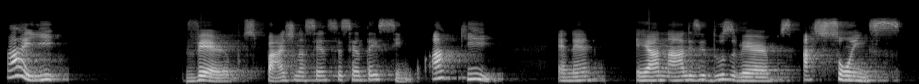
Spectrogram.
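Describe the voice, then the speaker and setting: A woman's voice: mid-range voice, expressive, slow pace, sharp tone, distant mic. A woman teacher giving a remote lesson to children, patient and explanatory, checking often that the class follows. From Brazil.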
